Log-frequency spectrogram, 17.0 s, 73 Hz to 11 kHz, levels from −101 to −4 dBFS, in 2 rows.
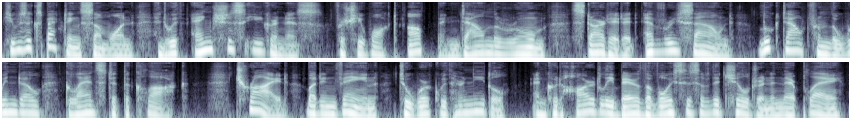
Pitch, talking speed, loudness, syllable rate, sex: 105 Hz, 180 wpm, -17 LUFS, 4.7 syllables/s, male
